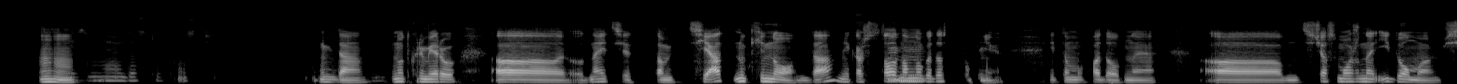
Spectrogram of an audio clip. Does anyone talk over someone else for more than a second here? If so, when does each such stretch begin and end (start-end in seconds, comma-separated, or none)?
none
